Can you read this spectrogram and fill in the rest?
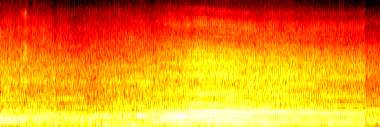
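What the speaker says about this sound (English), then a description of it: "Looks like the street stocks on track." Street stock race cars on a dirt track in the iRacing video game, engines droning and rising in pitch as they accelerate past, a continuous rumbling roar that swells midway then eases.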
